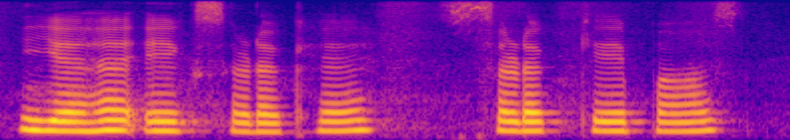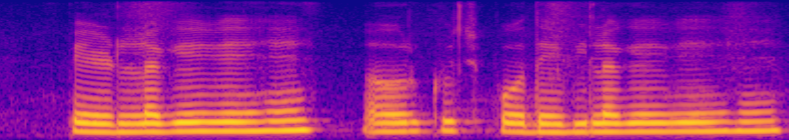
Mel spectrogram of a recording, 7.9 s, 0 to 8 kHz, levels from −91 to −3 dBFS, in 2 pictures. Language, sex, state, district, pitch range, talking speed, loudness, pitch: Hindi, female, Uttar Pradesh, Saharanpur, 185-205 Hz, 135 wpm, -16 LUFS, 195 Hz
